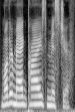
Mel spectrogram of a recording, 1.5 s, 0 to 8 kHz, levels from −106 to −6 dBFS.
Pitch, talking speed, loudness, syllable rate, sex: 200 Hz, 120 wpm, -15 LUFS, 4.3 syllables/s, female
